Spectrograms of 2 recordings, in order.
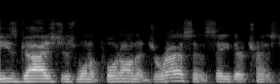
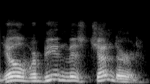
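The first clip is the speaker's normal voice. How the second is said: mock complaint; 6 semitones higher, 7 dB louder than usual. Mocking people complaining online.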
